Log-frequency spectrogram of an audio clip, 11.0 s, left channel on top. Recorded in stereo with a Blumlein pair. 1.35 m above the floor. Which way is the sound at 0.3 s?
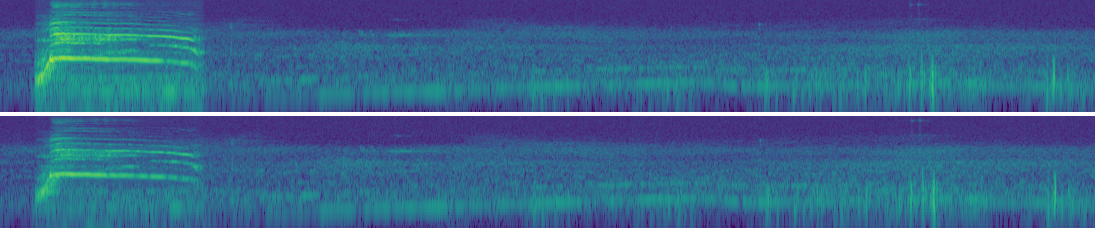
35° left.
